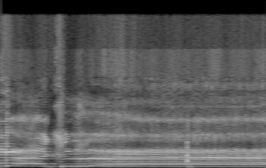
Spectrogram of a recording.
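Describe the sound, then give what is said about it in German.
A single long, drawn-out yell from a man's voice, a policeman or villain yelling after someone fleeing, loud and sustained at one strained pitch for nearly two seconds, with no pauses and no other sounds around it. “Es gibt immer einen, einen Polizisten oder einen Bösewicht, je nachdem, wer gerade reingelegt wurde, der dann dem fliehenden McLaren hinterher brüllt”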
